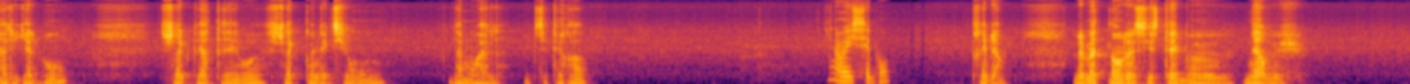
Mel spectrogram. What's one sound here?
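A middle-aged man speaks calmly and slowly through a headset microphone over an online call.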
